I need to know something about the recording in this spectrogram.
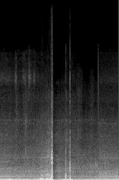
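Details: New outdoor AC condenser, service call for no heating or cooling, after wiring repair and restart: steady low rumble with faint constant hum, running normally.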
